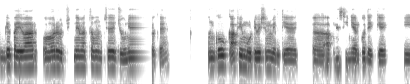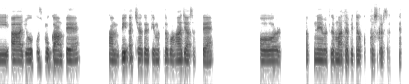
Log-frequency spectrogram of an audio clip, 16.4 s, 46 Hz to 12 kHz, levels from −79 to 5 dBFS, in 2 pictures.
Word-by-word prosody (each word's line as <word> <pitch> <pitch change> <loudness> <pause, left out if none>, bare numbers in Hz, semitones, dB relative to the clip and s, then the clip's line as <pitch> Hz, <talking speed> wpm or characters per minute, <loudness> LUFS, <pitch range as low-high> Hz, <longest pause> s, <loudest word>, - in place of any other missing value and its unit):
उनके 130 +4 +3
परिवार 140 +1 +7 0.2
और 140 +1 +5
जितने 145 0 -3
मतलब 140 0 -1
उनसे 135 +1 +2
जूनियर 130 +2 -2
होते - - -6
हैं - - -10 0.8
उनको 130 +5 +5
काफ़ी 155 - +4
मोटिवेशन 125 -1 +3
मिलती 110 -1 -3
है 115 -1 +1
अ, 110 - -11
अपने 105 +4 -2
सीनियर 120 -1 -1
को 125 - +2
देख 105 - -3
के 105 -1 +3
कि 110 0 -4
आज 110 -1 +2
वो 115 0 +1
उस 125 - -8
मुकाम 110 -3 +1
पे 110 -1 +4
हैं, 115 +2 -5 0.6
हम 110 -1 -1
भी 125 0 +5
अच्छा 120 - -3
करके 110 -1 -3
मतलब 115 +1 -5
वहाँ 110 +1 +1
जा 105 - +1
सकते - - -5
हैं - - -3 1.0
और 110 -1 +1 0.5
अपने 115 -1 -2
मतलब 110 0 -3
माता-पिता - - -3
को - - -14
खुश - - -4
कर - - -4
सकते - - -18
हैं। - - -26
115 Hz, 165 wpm, -21 LUFS, 110-130 Hz, 1.0 s, परिवार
